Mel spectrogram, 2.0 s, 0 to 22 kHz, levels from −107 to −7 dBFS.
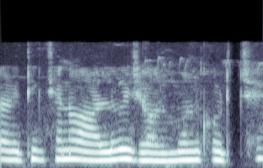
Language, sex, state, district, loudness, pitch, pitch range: Bengali, female, West Bengal, Paschim Medinipur, -12 LUFS, 205 Hz, 200-220 Hz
